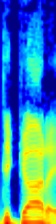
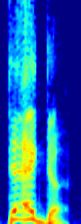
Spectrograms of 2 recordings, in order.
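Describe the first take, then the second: First: An extra vowel splits the name into three syllables. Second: The name is said in two syllables, no extra vowel. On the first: The speaker calls it wrong. "I kept saying Dagada" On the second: The speaker calls it right. "It's Dagda"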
